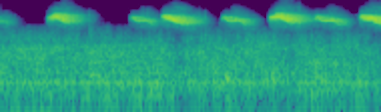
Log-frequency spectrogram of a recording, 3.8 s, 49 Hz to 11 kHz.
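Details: Caged oriental white-eye, recorded 19 September 2022, gives short high sweet chirped phrases roughly every half second, each a bright slurred note, above faint low hum.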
